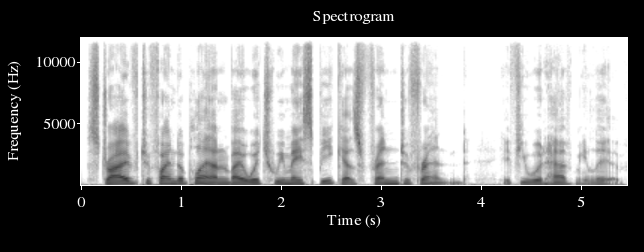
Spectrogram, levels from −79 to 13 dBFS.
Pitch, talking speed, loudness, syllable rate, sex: 155 Hz, 220 wpm, -18 LUFS, 4.2 syllables/s, male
